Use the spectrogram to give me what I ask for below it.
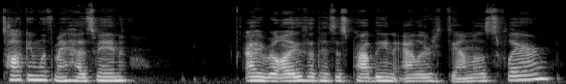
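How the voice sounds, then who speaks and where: A woman talking to camera in a casual vlog, soft, tired and halting, with pauses between phrases. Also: on the low side. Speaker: vlogger.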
